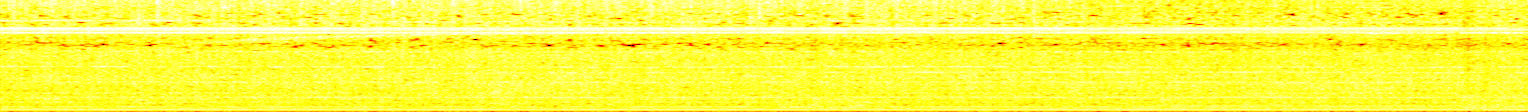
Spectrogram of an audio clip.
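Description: CNC plate drilling machine running steadily while it bores holes in a metal plate. It makes a constant hum with a thin high whine over an even mechanical hiss.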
